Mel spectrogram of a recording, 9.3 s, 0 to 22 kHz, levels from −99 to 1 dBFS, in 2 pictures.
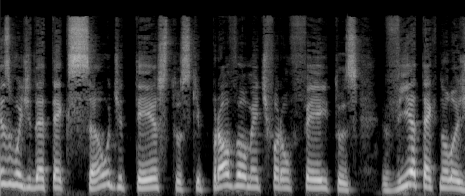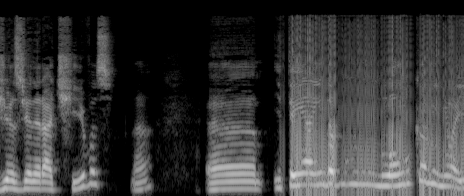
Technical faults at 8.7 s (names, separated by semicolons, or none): buffer tearing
